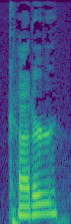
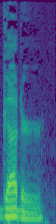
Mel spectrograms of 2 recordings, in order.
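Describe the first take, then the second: First: It begins with a K sound. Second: It begins with a G sound. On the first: This is how English speakers say the country's name. "We pronounce it Qatar" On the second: This is how Arabic speakers say the country's name. "The Arabic, I believe, pronounces it gutter"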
